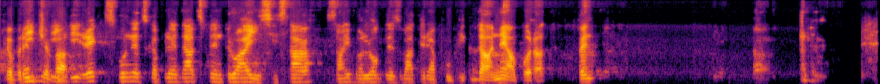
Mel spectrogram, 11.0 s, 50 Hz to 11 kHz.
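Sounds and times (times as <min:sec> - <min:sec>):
room noise: 0:00.0 - 0:10.9.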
